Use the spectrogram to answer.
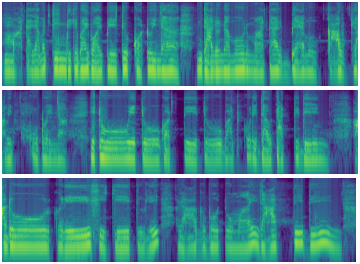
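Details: Reciter described as stuttering a little, reciting a Bengali poem, and said to recite well despite it. Mild stuttering.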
